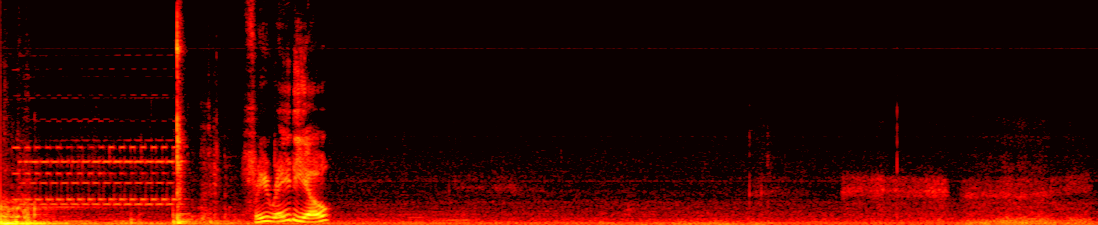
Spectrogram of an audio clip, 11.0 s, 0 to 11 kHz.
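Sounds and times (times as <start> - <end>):
burst of noise: 0.0 - 0.8
telephone ringing: 0.0 - 2.0
speech: 2.5 - 3.4.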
